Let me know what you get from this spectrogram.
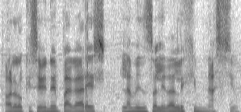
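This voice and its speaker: A young streamer with a Mexican Spanish accent talks fast in a mid-range voice, casually commenting on a driving game with joking, excitable outbursts. Soft music plays in the background.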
